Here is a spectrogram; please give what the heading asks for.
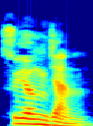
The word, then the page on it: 수영장: Korean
